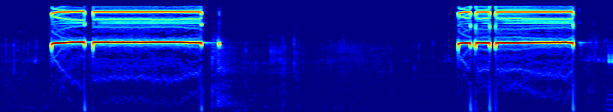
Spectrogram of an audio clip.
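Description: A shrill whistle is blown in bursts to call a dog: a short blast and a long one, a pause, then two quick pips and another long blast, loud with little background noise.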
